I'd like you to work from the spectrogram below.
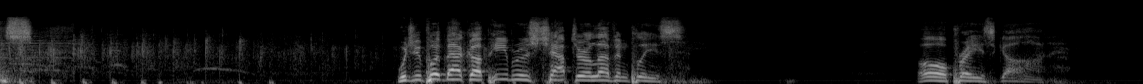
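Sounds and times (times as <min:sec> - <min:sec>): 
church audience clapping hands in a steady rhythmic beat: 0:00.0 - 0:05.3
speech: 0:04.0 - 0:06.9, 0:09.2 - 0:10.5.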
